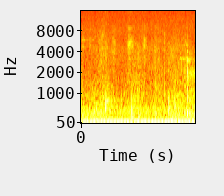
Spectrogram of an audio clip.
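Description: Faint, soft scratching of a size 6 round watercolor brush being stroked across watercolor paper, over a steady low hum.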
